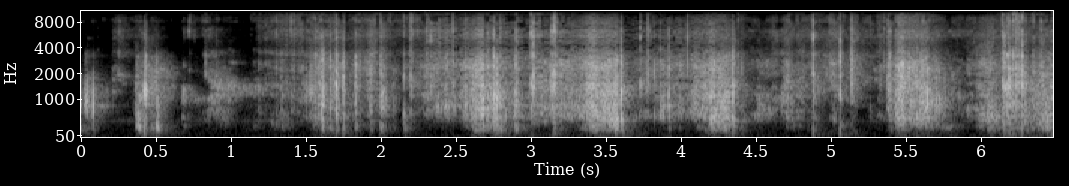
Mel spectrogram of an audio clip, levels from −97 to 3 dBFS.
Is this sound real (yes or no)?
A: no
